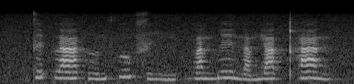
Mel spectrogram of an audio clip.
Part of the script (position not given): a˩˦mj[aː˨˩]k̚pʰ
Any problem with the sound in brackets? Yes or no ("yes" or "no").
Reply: yes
